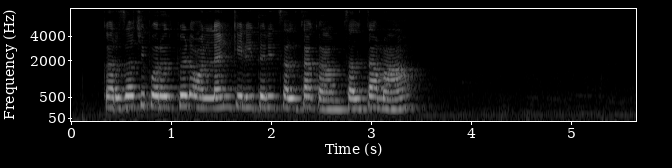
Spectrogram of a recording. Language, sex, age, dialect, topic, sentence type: Marathi, female, 18-24, Southern Konkan, banking, question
